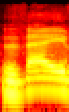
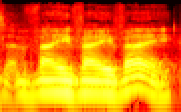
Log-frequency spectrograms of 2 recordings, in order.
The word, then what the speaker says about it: VVV: They're called Vey. Yeah, that's how you pronounce it. Obviously, to us, it's just VVV, but in Dutch, it's Vey.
